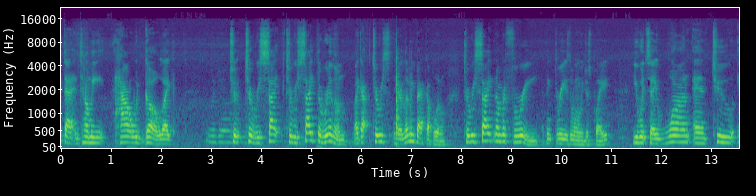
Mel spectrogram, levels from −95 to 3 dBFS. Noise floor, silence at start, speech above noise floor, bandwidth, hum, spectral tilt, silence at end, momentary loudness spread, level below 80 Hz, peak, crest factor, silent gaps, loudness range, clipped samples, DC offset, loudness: -48 dBFS; 0 s; 30 dB; 15 kHz; none; -5.5 dB/octave; 0 s; 9 LU; -54 dBFS; 0 dBFS; 18 dB; none; 2 LU; under 0.1%; under 0.1%; -18 LUFS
